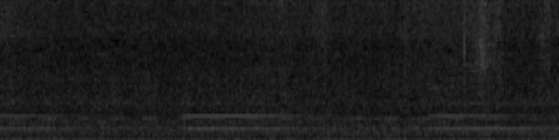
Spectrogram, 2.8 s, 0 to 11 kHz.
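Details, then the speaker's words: 2006 Volvo XC90 4.4L V8 at idle: low, soft rumble with a faint stumble about once a second; misfires on cylinders 1 and 8 count about one per second and stop when held at 1,000 rpm; coils, plugs, injectors and loom swapped, compression 190 psi, leak-down good, cause unknown. "we have a misfires on uh cylinder 1 and cylinder 8 catalytic converter damage misfires are counting up about one every second"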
